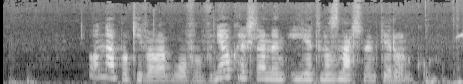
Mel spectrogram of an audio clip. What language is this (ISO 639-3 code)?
pol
